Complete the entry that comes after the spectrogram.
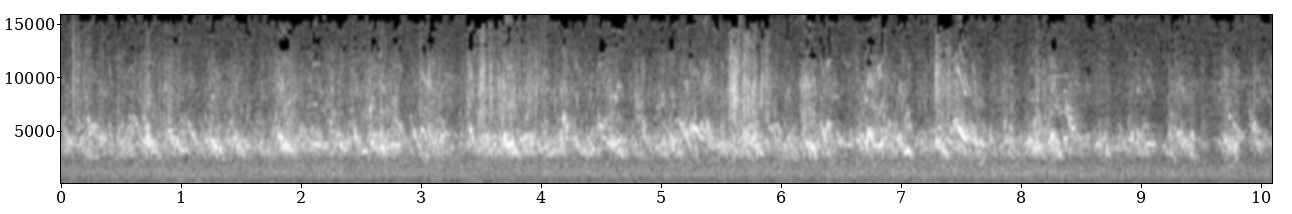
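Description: A flock of small birds chirping busily in a tree: a dense, unbroken stream of short high chirps. A steady hum of city noise runs underneath.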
